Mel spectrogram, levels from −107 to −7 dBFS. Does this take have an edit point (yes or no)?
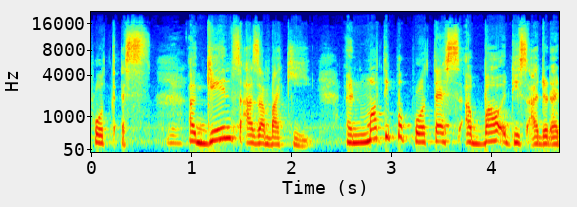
no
